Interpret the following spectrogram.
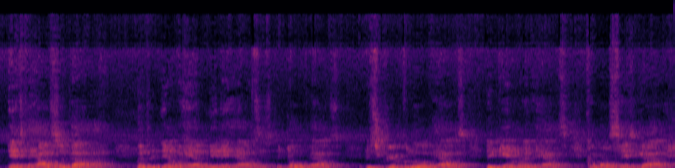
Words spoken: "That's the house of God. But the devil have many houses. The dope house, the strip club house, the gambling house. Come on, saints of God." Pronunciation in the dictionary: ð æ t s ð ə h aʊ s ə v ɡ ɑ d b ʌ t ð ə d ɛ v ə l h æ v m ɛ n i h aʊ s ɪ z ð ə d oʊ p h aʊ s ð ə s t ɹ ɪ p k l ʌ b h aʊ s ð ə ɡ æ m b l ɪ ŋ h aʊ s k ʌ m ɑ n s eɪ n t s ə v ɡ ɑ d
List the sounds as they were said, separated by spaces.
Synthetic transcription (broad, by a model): ð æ t s ð ə h aʊ s ə v ɡ ɑ d b ʌ t ð ə d ɛ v l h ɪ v m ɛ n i h aʊ s ɪ z ð ə d oʊ p h aʊ s ð ə s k ɹ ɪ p k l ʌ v h aʊ s ð ə ɡ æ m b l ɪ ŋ h aʊ s k ʌ m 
